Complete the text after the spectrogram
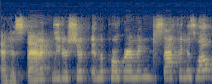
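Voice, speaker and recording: Using a raised, projected voice, a woman talks at a fairly quick pace with very wide pitch swings. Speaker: work group member presenting a memo. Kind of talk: meeting presentation. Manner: fast.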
